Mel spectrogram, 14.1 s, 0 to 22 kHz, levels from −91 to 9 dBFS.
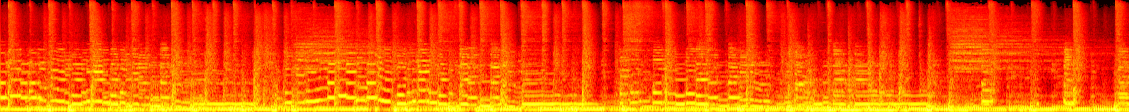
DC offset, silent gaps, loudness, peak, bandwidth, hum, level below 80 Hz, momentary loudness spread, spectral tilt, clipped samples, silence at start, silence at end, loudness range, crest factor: under 0.1%; none; -14 LUFS; -2 dBFS; over 20 kHz; none; -24 dBFS; 2 LU; -6 dB/octave; under 0.1%; 0 s; 0 s; 1 LU; 12 dB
